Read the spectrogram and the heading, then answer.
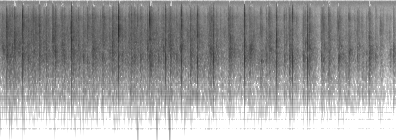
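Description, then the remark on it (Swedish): An audience applauds steadily for several seconds, many hands clapping in a dense, crackling patter with a few sharper claps standing out, and no one speaking over it. “Kan jag ge dem en applåd?”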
